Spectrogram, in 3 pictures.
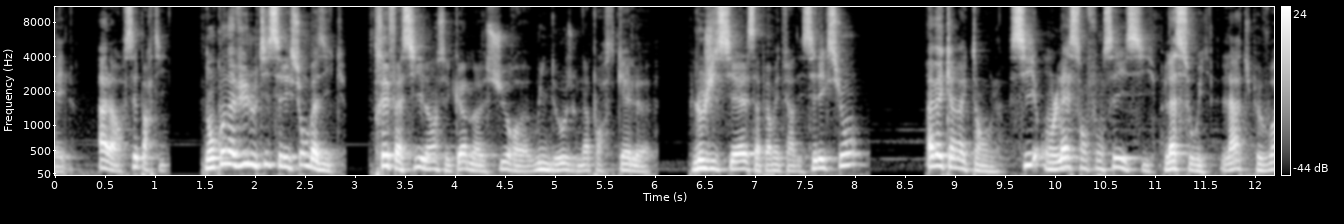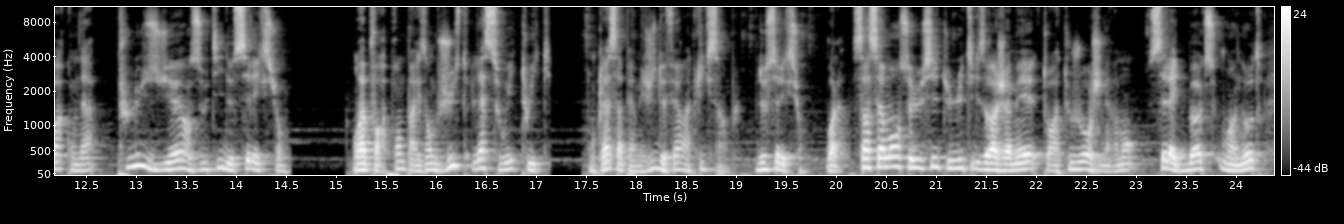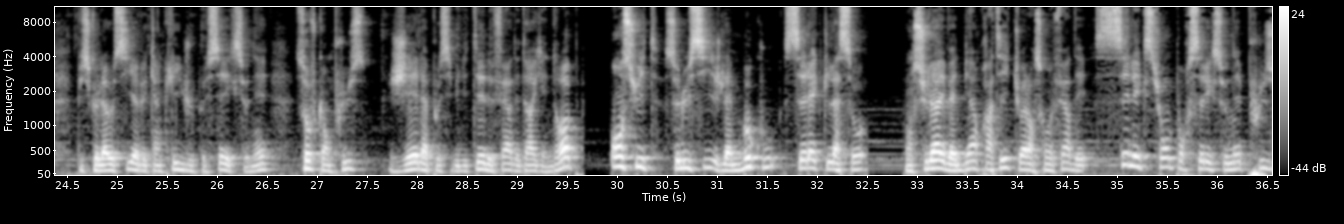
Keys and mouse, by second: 0.9 click, 2.5 click, 3.9 click, 5.7 click, 6.3 click, 6.7-9.3 drag, 9.7 click, 11.0-15.4 drag, 16.6 click, 17.0-17.6 drag, 18.2 click, 18.6 click, 19.2 click, 20.8-22.8 drag, 25.4-27.2 drag, 27.7 click, 29.2-31.8 drag, 32.7-34.9 drag, 35.9-36.5 drag.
